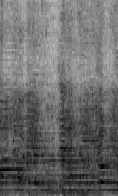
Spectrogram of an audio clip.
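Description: A children's choir singing, with long held notes.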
